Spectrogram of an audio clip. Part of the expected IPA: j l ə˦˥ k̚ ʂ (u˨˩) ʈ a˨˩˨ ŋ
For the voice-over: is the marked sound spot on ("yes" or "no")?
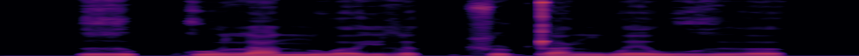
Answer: yes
